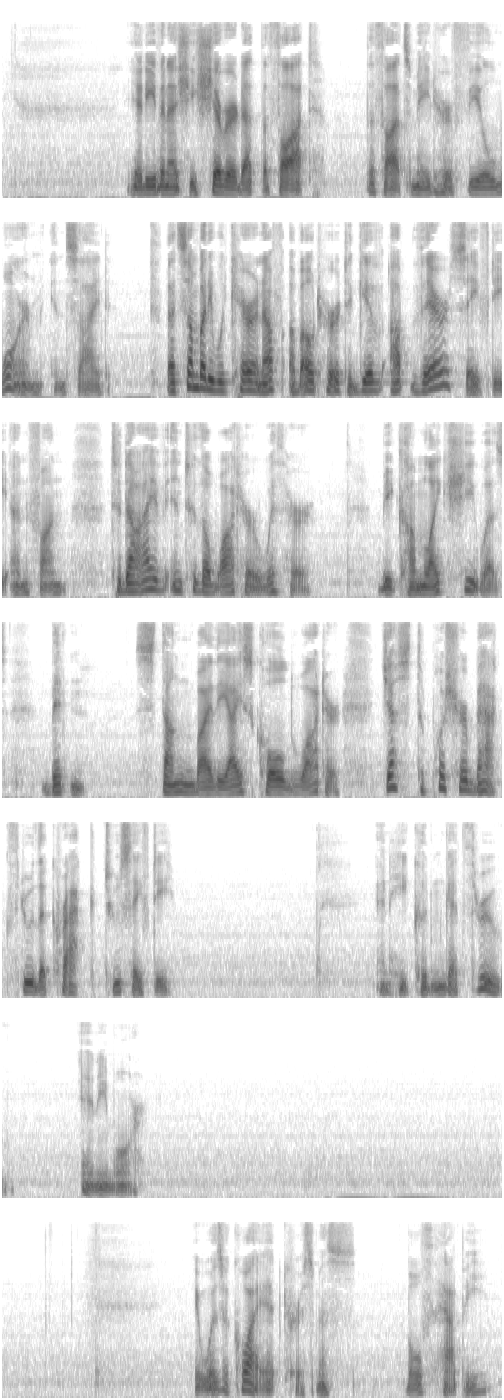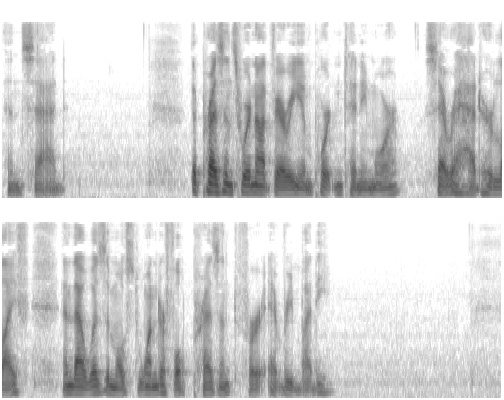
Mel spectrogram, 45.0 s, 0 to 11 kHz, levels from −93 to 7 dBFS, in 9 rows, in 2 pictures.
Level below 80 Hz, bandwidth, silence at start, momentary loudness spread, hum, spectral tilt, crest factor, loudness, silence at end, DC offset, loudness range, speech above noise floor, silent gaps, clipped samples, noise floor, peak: -68 dBFS; 8 kHz; 1.3 s; 15 LU; none; -6.5 dB/octave; 24 dB; -32 LUFS; 1.7 s; under 0.1%; 11 LU; 35 dB; none; under 0.1%; -66 dBFS; -8 dBFS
